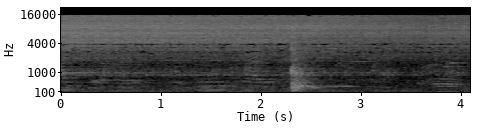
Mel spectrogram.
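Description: Baking soda and vinegar fizzing in a foam cup: a faint, steady high hiss of bubbles. A single short knock comes a little over two seconds in.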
